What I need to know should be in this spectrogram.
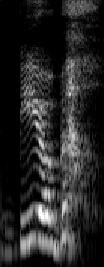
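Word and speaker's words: belif: my YouTube channel and I've been pronouncing it Biel but it's boel of course I've been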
